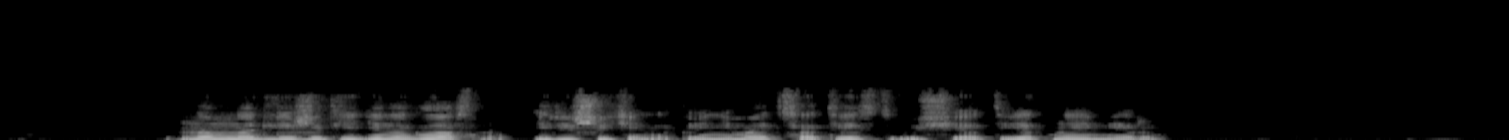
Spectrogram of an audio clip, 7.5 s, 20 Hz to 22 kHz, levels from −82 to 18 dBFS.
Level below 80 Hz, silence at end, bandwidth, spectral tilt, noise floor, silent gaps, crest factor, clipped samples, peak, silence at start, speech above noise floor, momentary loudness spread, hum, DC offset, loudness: -38 dBFS; 1.75 s; 7.8 kHz; -8 dB/octave; -79 dBFS; none; 18 dB; under 0.1%; -2 dBFS; 0.9 s; 60 dB; 8 LU; none; under 0.1%; -21 LUFS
